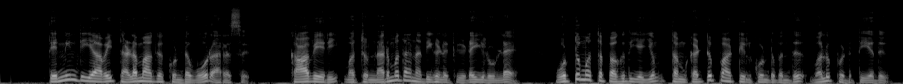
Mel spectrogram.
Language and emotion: Tamil, neutral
